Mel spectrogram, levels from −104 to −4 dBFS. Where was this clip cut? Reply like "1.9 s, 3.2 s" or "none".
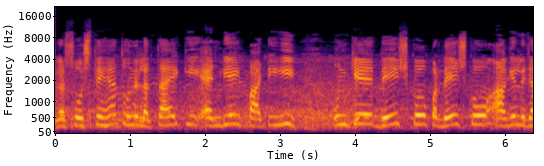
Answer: none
